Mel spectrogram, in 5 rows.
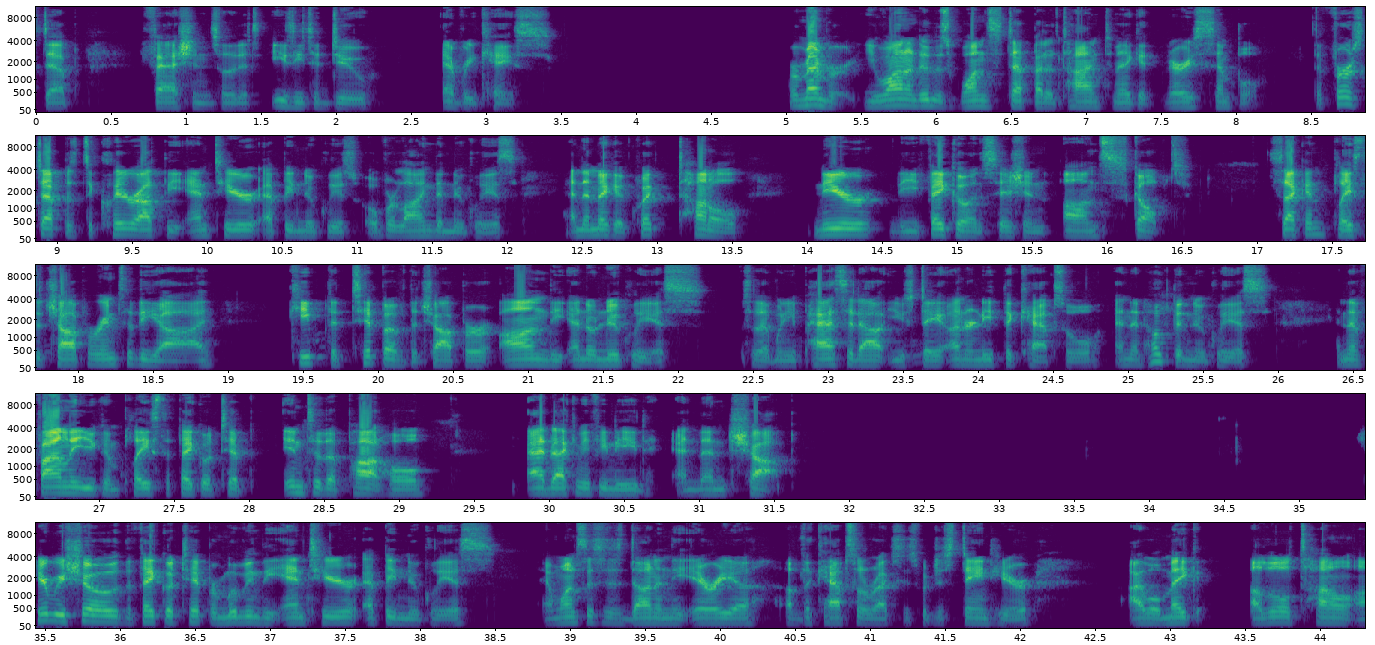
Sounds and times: Speech: 0:00.0 - 0:03.6, 0:05.0 - 0:29.2, 0:29.8 - 0:31.7, 0:35.4 - 0:44.3.

